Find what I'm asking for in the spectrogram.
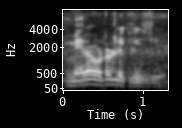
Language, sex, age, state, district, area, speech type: Urdu, male, 30-45, Delhi, Central Delhi, urban, spontaneous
